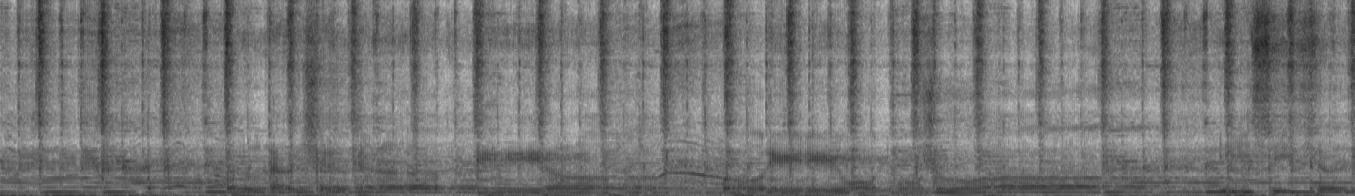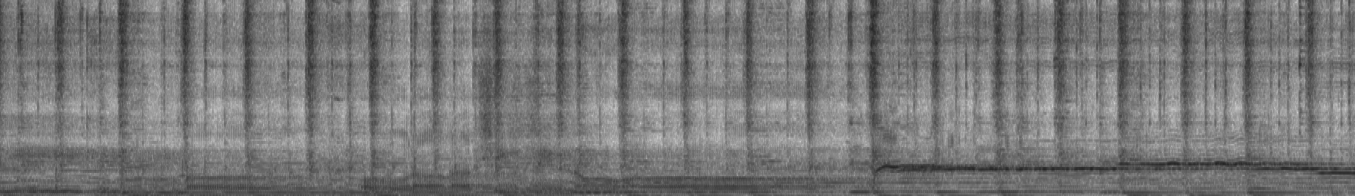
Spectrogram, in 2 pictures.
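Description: Live music from an acoustic guitar and drum kit duo: strummed and plucked guitar over a steady low drone, with sliding melodic lines above and a quick, even cymbal and drum pattern throughout.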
